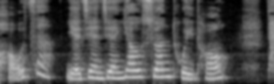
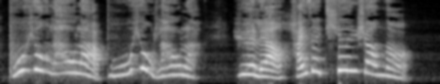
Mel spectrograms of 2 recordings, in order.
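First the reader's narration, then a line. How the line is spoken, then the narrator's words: Loud shout. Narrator (Chinese): 于是他大声喊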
